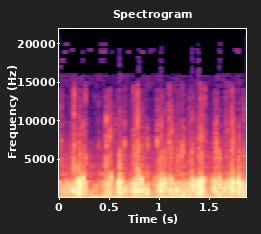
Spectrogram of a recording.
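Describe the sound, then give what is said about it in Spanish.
Applause sound effect played backwards: a dense, steady wash of many hands clapping that holds at an even, fairly loud level for the whole two seconds, with no voices on top. “Deja, pongo el aplauso al revés. A ver, el aplauso al revés, señores, por parte de Freddy. Ahí va el aplauso al revés.”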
